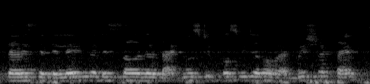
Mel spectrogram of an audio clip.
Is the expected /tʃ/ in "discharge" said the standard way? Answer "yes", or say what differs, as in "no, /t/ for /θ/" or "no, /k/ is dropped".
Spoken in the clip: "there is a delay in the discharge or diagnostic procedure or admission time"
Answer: no, /tʃ/ is dropped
